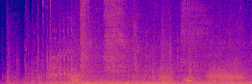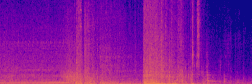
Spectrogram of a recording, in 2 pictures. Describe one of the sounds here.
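A truck engine roars and revs as it drives.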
